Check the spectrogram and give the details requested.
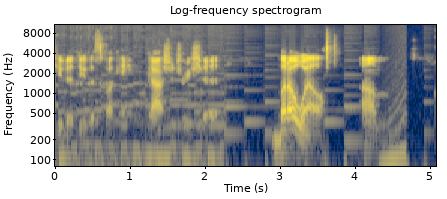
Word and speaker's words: Gasha: Maple randomly, or a geisha. How the fuck do I pronounce that? Gasha tree? There we go, it's Gasha tree.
